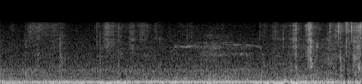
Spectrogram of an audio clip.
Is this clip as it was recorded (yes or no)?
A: no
